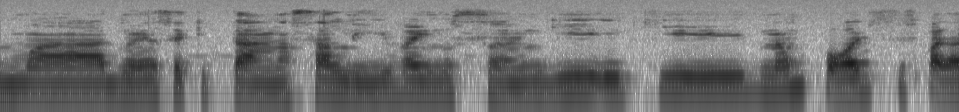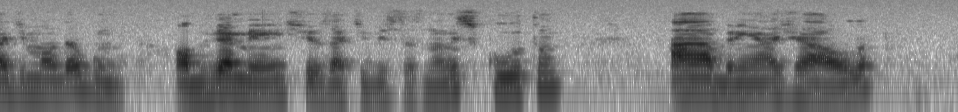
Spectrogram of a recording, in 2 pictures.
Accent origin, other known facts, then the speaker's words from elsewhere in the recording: North Region, Brazil; Mas eu sou da Amazônia.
